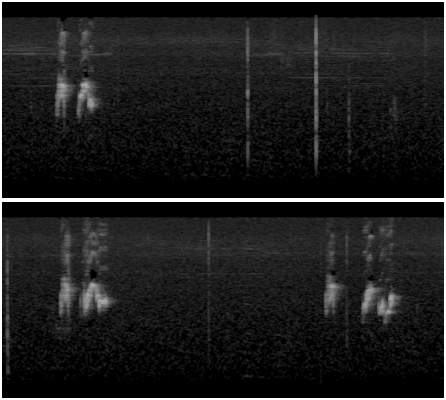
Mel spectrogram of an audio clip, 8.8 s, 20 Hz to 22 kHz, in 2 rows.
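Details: Old wild red-whiskered bulbul with a tall crest and dark bib, trapped on 15 October 2018, repeats the same crisp two-part chirping phrase three times, roughly every two to three seconds, with scattered clicks between.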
